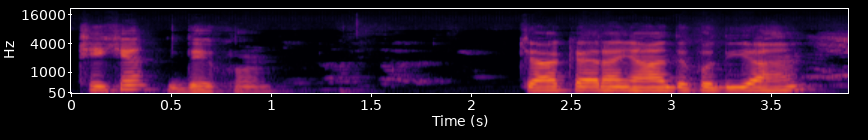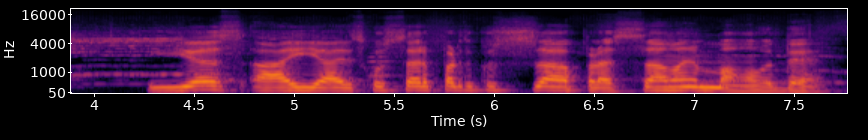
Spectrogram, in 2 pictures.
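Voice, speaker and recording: Slow explanations and repeated words mark this English pronunciation lesson from a man with a Hindi accent. His voice is a little high, and he keeps checking in with the person watching.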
